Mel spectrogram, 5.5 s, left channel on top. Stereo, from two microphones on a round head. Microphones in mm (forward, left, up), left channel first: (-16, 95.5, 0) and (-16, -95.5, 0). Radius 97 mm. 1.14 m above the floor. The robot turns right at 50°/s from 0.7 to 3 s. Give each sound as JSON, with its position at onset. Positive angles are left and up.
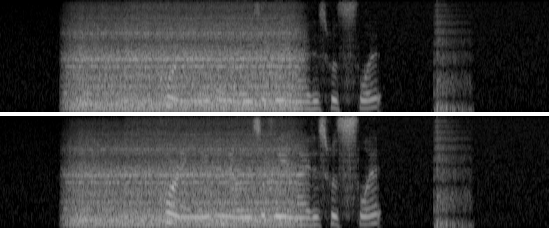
{"t": 1.5, "sound": "a woman speaking", "azimuth_deg": -140}
{"t": 4.3, "sound": "an explosion", "side_deg": -15}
